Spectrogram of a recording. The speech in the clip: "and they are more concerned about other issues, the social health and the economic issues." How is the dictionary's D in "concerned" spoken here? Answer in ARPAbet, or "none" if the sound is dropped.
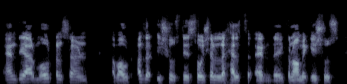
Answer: D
